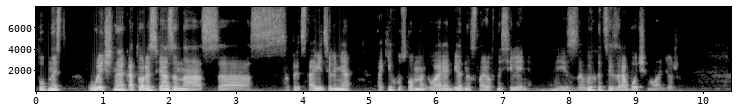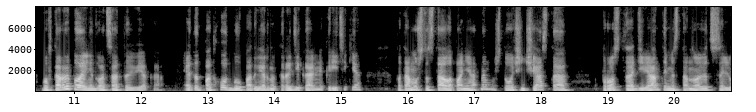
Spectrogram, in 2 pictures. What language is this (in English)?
Russian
